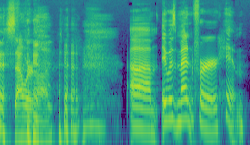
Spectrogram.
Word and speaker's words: Sauron: Sauron. Yeah. Sauron. Sour. sour on.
